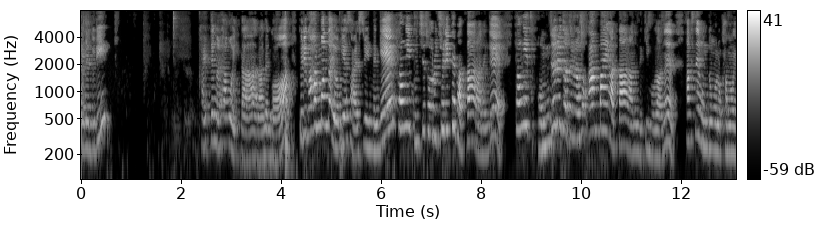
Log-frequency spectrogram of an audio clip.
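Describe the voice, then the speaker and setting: A woman tutoring a class in Korean literature, lecturing briskly and acting out characters' lines as she explains, with questions to her students. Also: high-pitched. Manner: lively, acts out characters' lines in quotes, asks students questions. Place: classroom at a cram school. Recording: echoey classroom, faint noise.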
